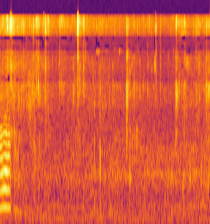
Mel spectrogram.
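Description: A short laugh at the very start, then a few faint, soft clicks of hens pecking at a ripe tomato held in a hand.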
